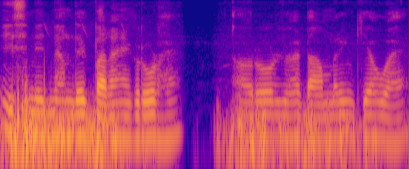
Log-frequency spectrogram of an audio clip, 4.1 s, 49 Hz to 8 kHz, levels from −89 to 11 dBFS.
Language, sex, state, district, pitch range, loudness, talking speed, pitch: Hindi, male, Chhattisgarh, Rajnandgaon, 120-130 Hz, -19 LUFS, 265 wpm, 125 Hz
